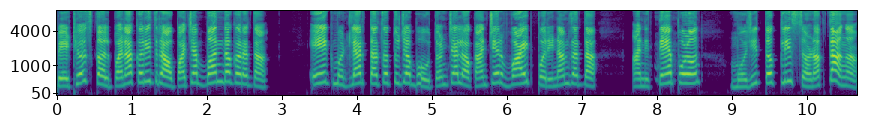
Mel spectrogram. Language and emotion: Goan Konkani, angry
